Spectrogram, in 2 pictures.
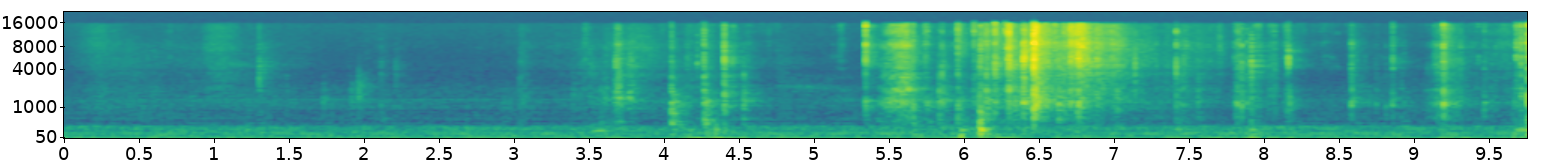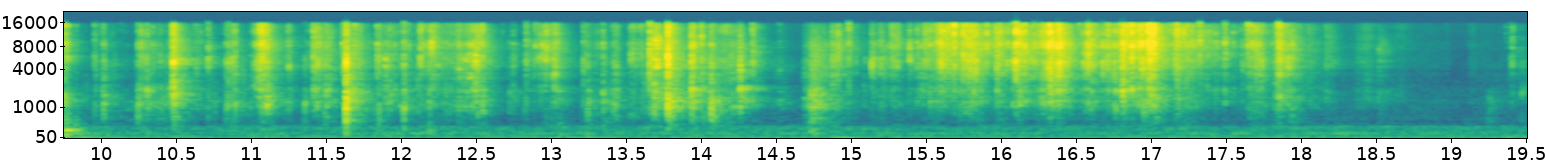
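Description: Trading-card pack wrappers being torn open and crinkled by hand, with cards handled. After a quiet stretch of low room hum, the crackling and rustling starts about five seconds in, with sharp clicks among it.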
